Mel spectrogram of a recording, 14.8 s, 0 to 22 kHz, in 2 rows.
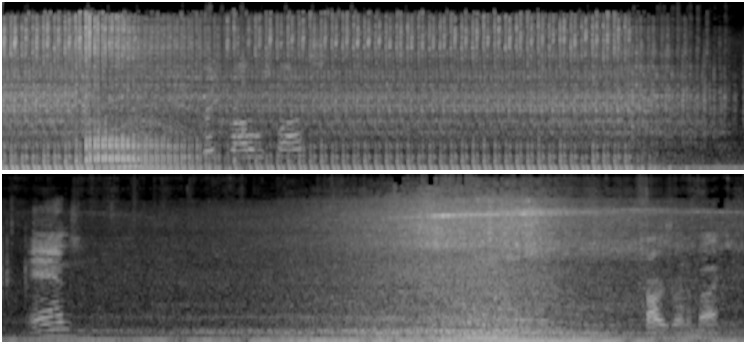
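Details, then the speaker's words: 2012 John Deere Gator 625i V-twin, 200 hours, after adjustment fixing erratic surging idle: even, steady idle at about three beats a second, crisp clean revs settling back smoothly, no overheating. "uh good throttle response uh good idle um don't overheat or anything uh it runs perfect"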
